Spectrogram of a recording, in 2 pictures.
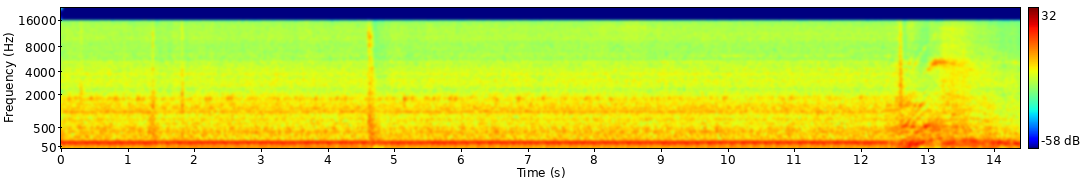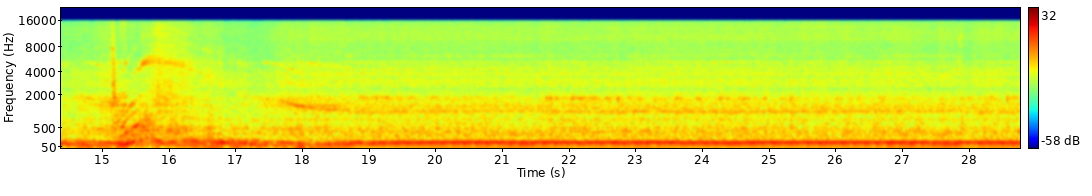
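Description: Supercharged 5.4-litre V8 of a RENNtech-tuned 2003 Mercedes SL55 AMG, fitted with long-tube headers and sport cats, idling steadily. About halfway through it is revved twice in quick succession, then settles back to idle.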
